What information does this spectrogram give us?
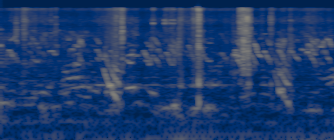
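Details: Teetar chicks, meaning francolin chicks, calling while fed: thin, high peeps slur downward, several birds at once, punctuated by a few sharp clicks and a low steady hum.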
